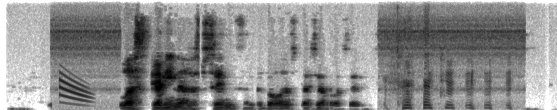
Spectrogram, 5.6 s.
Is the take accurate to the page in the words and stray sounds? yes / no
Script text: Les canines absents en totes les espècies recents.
no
